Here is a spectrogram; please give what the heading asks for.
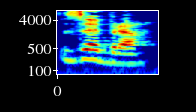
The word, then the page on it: zèbre: [zɛbʁ]; France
